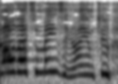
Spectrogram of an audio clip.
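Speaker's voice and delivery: high, loud delighted cry; overjoyed. Retold or imitated. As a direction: squeal with delight at the match. Overjoyed man in joke.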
